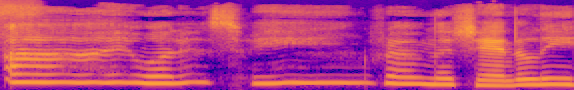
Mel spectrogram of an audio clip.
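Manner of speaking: put-on high, slow, dreamy kid voice; giddy kid. She voices the floating boy wanting to swing, high and slow. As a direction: float the words up like a delighted child.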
